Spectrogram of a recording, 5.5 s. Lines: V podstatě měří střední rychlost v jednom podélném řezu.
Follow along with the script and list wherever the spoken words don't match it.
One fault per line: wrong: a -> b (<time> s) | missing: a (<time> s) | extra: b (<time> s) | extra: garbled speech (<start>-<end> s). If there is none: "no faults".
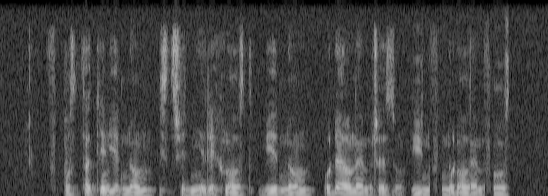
wrong: měří -> jednom (1.1 s)
extra: garbled speech (4.1-5.1 s)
